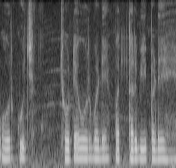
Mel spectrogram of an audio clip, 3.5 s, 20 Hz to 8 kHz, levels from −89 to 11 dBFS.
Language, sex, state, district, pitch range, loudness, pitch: Hindi, male, Uttar Pradesh, Saharanpur, 125-135 Hz, -16 LUFS, 130 Hz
